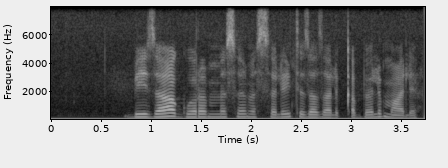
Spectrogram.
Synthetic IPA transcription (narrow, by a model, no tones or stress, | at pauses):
bezaɡoɾəmːəsəməsːələɲt̪ʰəzazalɨkʼːəbːəlɨmːalə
